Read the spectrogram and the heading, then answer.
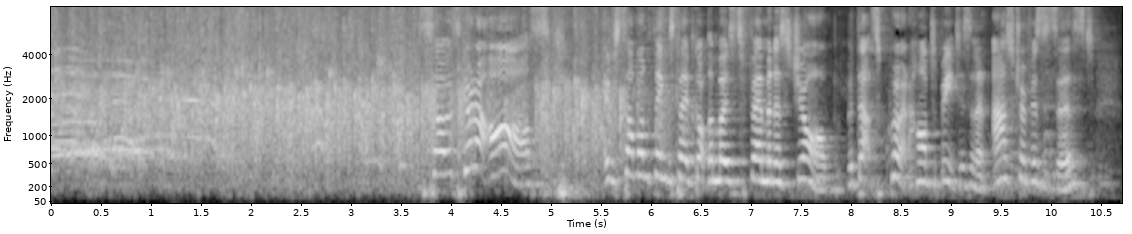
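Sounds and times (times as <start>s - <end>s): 
audience applause: 0.0s - 5.9s
speech: 4.6s - 10.5s.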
